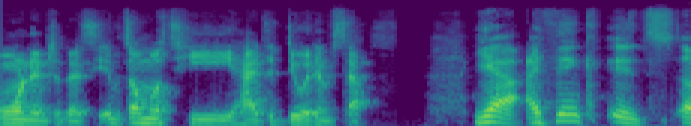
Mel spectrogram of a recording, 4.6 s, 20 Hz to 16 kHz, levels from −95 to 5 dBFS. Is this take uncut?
yes; 0 cuts

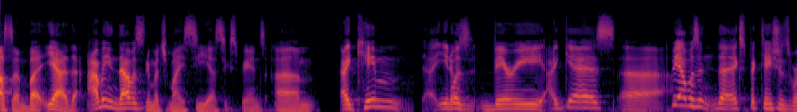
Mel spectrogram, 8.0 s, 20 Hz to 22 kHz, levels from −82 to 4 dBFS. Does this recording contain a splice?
yes; 3 cuts; at 1.4 s, 4.5 s, 6.7 s

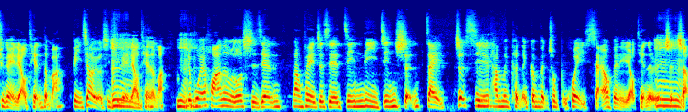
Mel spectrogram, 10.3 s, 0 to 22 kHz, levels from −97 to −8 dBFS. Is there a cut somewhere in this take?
yes; 1 cut; at 6.3 s

